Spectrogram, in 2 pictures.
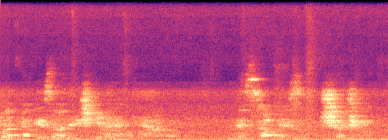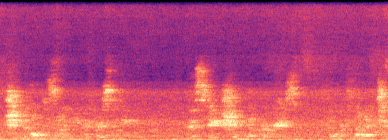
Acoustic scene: subway train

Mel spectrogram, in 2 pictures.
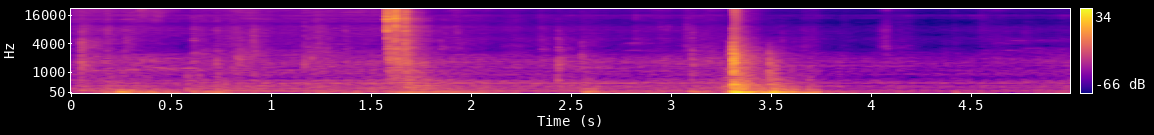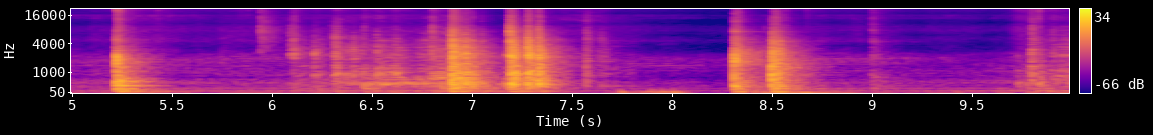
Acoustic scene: kitchen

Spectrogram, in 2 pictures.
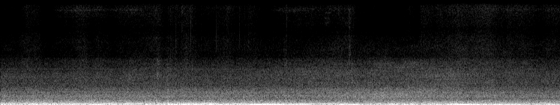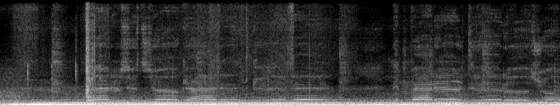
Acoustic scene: car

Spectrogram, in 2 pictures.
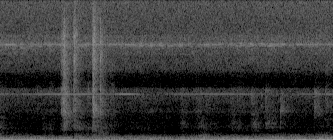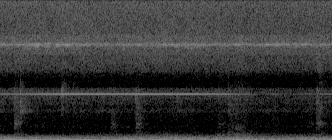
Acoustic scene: elevator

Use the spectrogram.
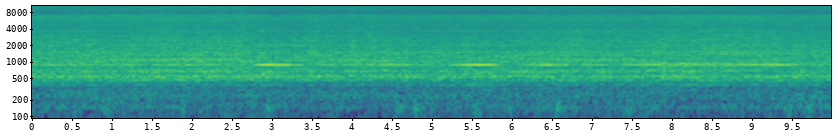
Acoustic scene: restroom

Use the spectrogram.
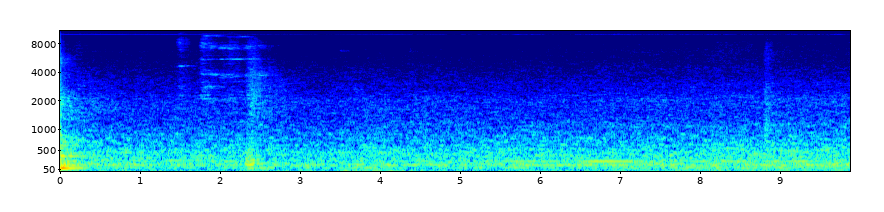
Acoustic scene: elevator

